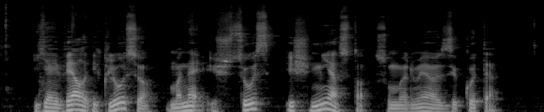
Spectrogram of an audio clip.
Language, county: Lithuanian, Kaunas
